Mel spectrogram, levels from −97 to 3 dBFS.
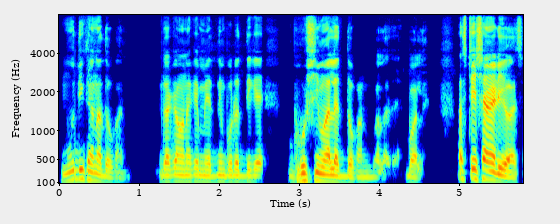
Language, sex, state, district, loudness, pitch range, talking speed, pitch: Bengali, male, West Bengal, North 24 Parganas, -25 LUFS, 105-120 Hz, 145 wpm, 110 Hz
